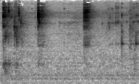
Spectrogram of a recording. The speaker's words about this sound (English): Excuse me, if you heard me get that sip. You know, I drink my liquor straight.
